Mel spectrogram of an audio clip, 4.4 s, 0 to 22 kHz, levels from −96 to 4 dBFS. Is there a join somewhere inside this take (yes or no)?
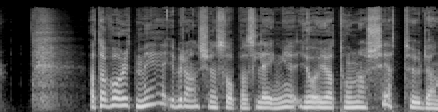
no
